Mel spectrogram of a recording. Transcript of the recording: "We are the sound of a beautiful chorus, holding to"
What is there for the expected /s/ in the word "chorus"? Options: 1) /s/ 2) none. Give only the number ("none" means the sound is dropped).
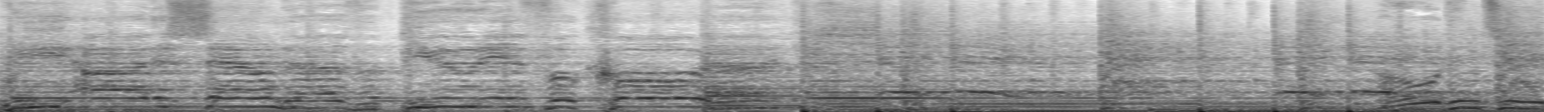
2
